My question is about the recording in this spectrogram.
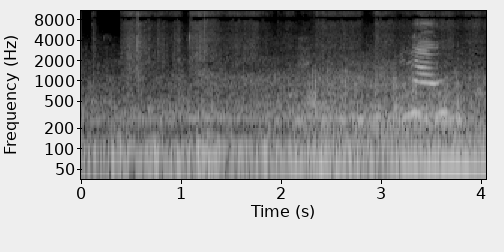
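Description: A dog whining: one short, high call about three seconds in, over a low steady rumble.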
